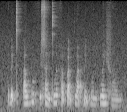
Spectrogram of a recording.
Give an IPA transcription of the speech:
ɗ ə̰˧˨ j t̪ ə˨˩ t̚ ʔ a˨˦ w ɓ u˧ h ɨ̰˧˥ s a˧˩ n t̪ u˧ ə̯ h a̰˧˨ w ɓ a̰˧˥ w k w a̰ː˧˨ ɓ ḛ˧˨ n ɓ o̤˨˩ n k w ə˧ j f a̤˨˩ w

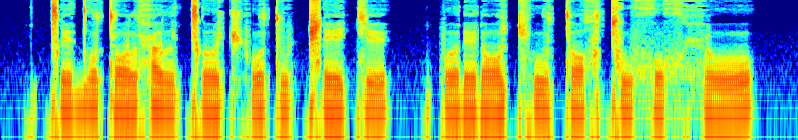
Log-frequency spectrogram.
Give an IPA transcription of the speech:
ǀ ɪ d̪ o t ɔ l ħ ɤ l ɪ ǀ ɤ t͡ʃʼ o t u ǁ e c ɪ | p ɤ ɾ ɪ ɾ ɔ cʰ u t ɔ χ ǀ u x o x ħ o

